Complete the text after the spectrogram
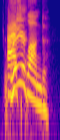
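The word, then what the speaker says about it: Asplundh: Asplund.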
